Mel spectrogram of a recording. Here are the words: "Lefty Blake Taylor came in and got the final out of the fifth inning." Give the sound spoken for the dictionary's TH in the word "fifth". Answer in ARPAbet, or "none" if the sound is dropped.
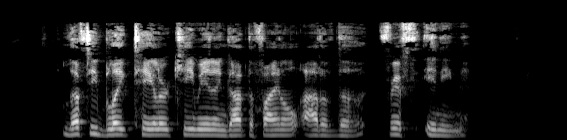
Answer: TH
